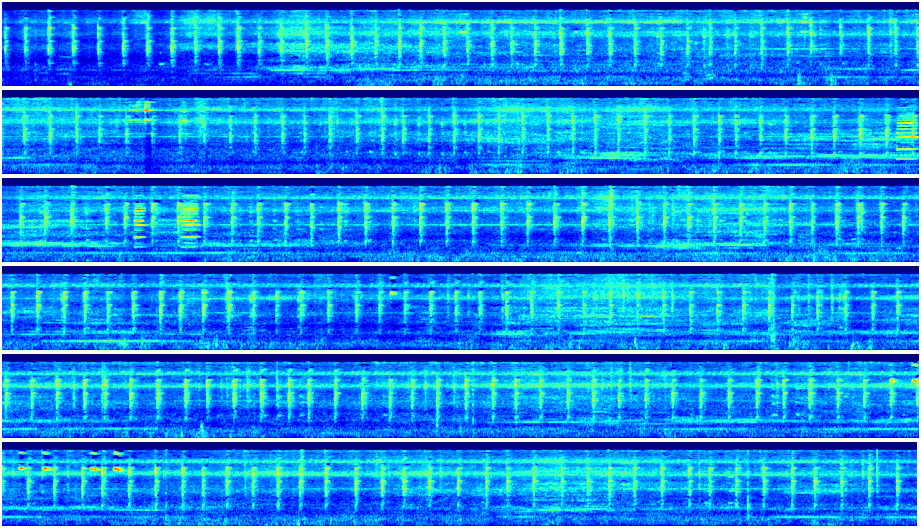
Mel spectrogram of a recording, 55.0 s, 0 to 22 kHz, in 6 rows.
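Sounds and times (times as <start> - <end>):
boat engine running: 0.0 - 55.0
rushing wind: 0.0 - 55.0.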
